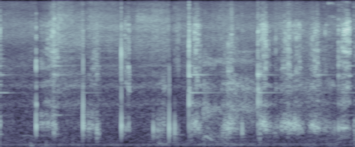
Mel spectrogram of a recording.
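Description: Chili powder is stirred into rohu fish curry in a sizzling pan, with repeated scraping strokes and spoon knocks over a light frying hiss.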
